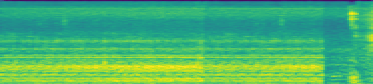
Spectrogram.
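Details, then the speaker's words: UAZ Patriot auxiliary heater circulation pump, stock motor bolted rigidly without a rubber damper: steady buzzy drone hums through the body, then cuts off near the end; vibration transmitted through the rigid mount. "Сейчас работает мотор, который на штатный, без демпфера."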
